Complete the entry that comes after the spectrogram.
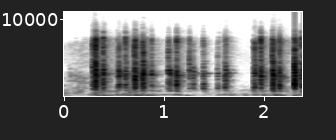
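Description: Someone types on a computer keyboard: a close, crisp run of rapid key clicks in quick bursts, with a short pause and a final sharper tap, and no voices.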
